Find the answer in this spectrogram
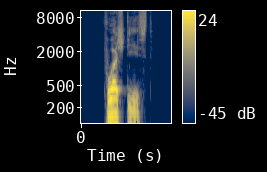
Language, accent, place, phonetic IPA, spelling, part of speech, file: German, Germany, Berlin, [ˈfoːɐ̯ˌʃtiːst], vorstießt, verb, De-vorstießt.ogg
- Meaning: second-person singular/plural dependent preterite of vorstoßen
